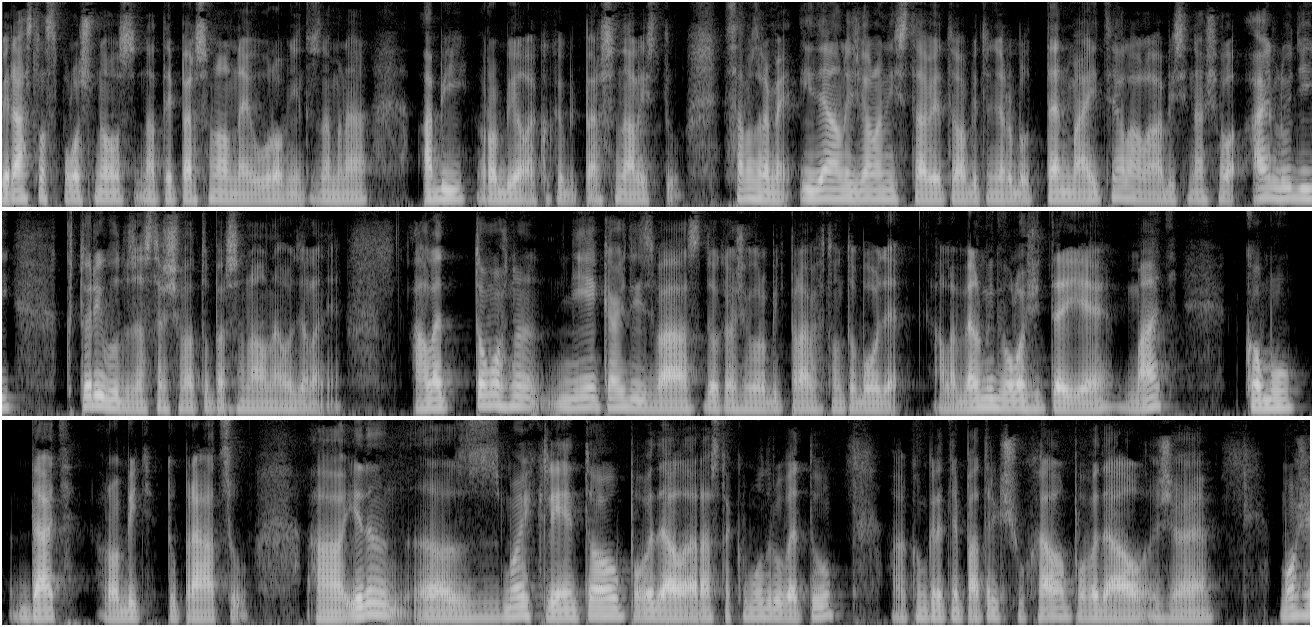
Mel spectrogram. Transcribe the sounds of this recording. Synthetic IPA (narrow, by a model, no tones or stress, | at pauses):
iɾaːst̪laspɔlɔt͡ʃnɔzɟna̰t̪ɛjpɛɾsɔnaːlnɛjuːɾɔ̰ʋɲḭt̪ɔzna̰mɛna̰ːabiɾɔ̰bḭlʔa̰kɔkɛbipɛ̰ɾsɔnalḭst̪usamɔzɾɛjmɛ̰ʔid̪ɛaːlniʒɛlɛniːfst̪awʊjɛt̪ɔabit̪ɔɲɛɾɔbilt̪ɛnma̰jḭcɛlalɛa̰bisinaʃɪɛlajluɟiːkt̪ɔɾiːbud̪uːzast̪ɾɛʃɔʋa̰t̚t̪ɔpɛ̰ɾsɔna̰ːlnɛ̰ːɔ̰d̪ːɛ̰lɛ̰ɲɪɛ̰ | alɛt̪ɔmɔʒnɔɲɪɛkaʒd̪iːzʋa̰ːzd̪ɔkaːʒɛuɾɔbicpɾa̰ːʋɛft̪ɔmt̪ɔbɔɟɛ̰ | a̰lɛ̰ʋɛʎmid̪ʊɔlɛʒit̪ɛːjɛ̰ma̰c | kɔmud̪acɾɔbict̪uːpɾaːt͡sṵ | jɛd̪ɛnzmɔjixkliɛnt̪ɔʊpɔʋɛd̪a̰lɾʔa̰st̪akuːmuːd̪ɾuʋɛt̪u | kɔŋkɾɛːt̪ɲɛpa̰t̪ɾikʃuxalpɔʋɛd̪a̰lʒɛ̰ | mʊɔʒɛ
